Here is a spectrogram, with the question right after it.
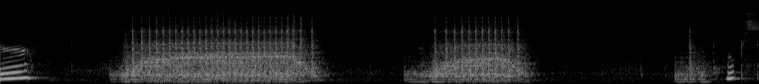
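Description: A sewing machine stitches men's underwear fabric in two loud, steady bursts of a few seconds each, its needle clattering rapidly, separated by pauses with brief voices at the start and end.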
